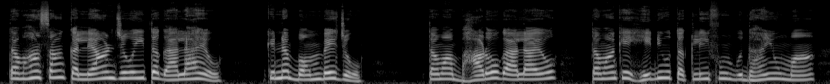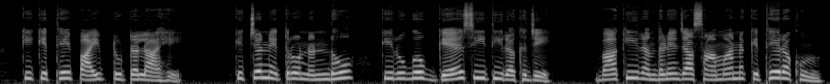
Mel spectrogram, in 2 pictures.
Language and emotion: Sindhi, neutral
